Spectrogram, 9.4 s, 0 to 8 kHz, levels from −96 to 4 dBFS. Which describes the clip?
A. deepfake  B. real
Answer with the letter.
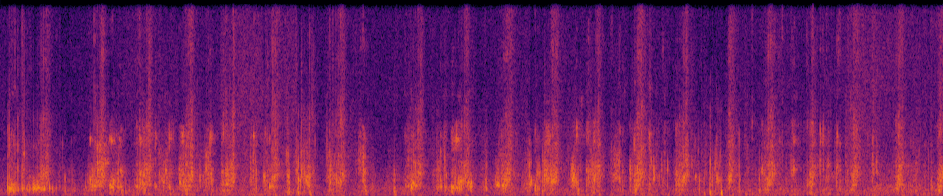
B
